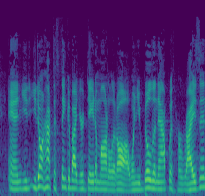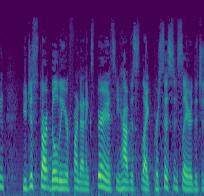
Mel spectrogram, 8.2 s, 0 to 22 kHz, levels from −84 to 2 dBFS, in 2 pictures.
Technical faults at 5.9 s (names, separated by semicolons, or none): mains buzz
